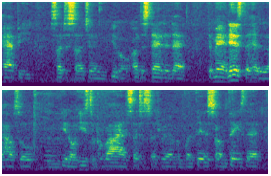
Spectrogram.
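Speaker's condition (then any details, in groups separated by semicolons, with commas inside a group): No condition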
